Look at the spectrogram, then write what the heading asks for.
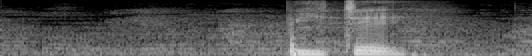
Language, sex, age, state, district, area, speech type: Hindi, male, 18-30, Madhya Pradesh, Harda, rural, read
